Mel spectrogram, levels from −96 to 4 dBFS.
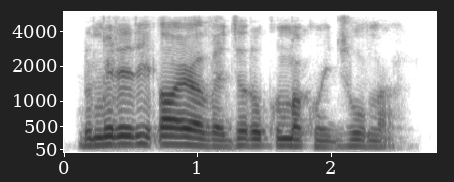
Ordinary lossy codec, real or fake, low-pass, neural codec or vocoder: none; fake; 5.4 kHz; codec, 24 kHz, 1 kbps, SNAC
